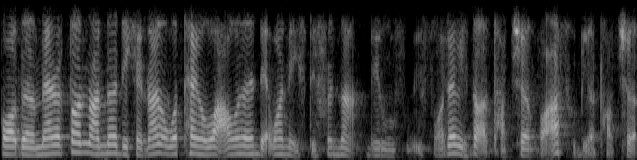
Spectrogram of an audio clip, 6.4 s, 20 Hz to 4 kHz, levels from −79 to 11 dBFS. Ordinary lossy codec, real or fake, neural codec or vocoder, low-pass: Opus, 16 kbps; fake; codec, 16 kHz, 4 kbps, FunCodec, trained on LibriTTS, 50 frames a second; 3.6 kHz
